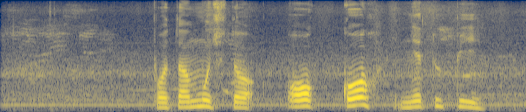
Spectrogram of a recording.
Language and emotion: Russian, neutral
